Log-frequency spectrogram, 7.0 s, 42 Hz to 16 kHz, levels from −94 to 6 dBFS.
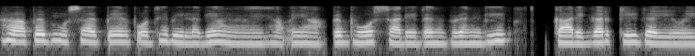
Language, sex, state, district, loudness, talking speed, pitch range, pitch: Hindi, female, Haryana, Charkhi Dadri, -19 LUFS, 200 wpm, 175-200 Hz, 185 Hz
